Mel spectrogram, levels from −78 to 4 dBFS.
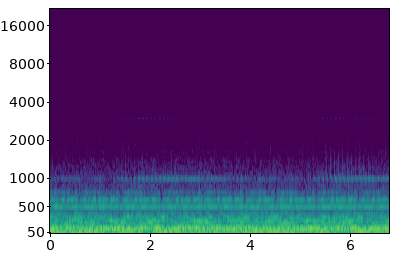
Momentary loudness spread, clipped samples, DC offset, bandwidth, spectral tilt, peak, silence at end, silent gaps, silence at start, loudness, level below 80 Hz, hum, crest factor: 1 LU; under 0.1%; under 0.1%; 1.4 kHz; -15 dB/octave; -8 dBFS; 0 s; none; 0 s; -19 LUFS; -22 dBFS; none; 10 dB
